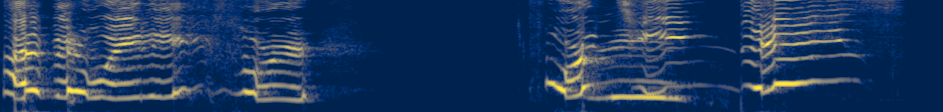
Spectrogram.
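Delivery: shrill, loud weeping with "days" drawn out. Retelling a man who dropped to his knees over the bag, imitating someone sobbing. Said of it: "he gets on his knees and starts sobbing".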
